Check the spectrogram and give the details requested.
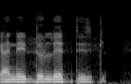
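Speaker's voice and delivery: put-on Indian accent. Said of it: "the only reason I said it like that is 'cause the photo of the owner was Indian".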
